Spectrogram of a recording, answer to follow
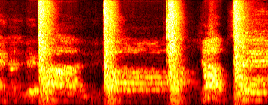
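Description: Mourners beating their chests in unison in matam: a sharp collective slap about once a second, four in all, with a crowd of voices calling out between the beats.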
